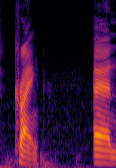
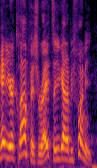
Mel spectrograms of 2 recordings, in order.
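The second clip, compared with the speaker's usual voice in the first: higher, louder teasing cartoon voice; mock sea turtle; 6 semitones higher, 4 dB louder than usual. Retelling the clownfish joke scene in a higher mock voice. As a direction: tease him like a goofy sidekick. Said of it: "And he's like".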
